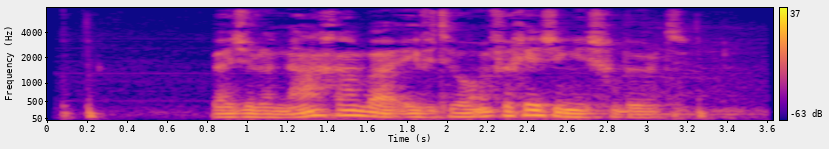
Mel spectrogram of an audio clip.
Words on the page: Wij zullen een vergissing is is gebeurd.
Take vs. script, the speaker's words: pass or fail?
fail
